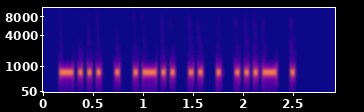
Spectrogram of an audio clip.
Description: Morse code, heard as a keyed tone, about 31 wpm, 700 Hz. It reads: BELIEVE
